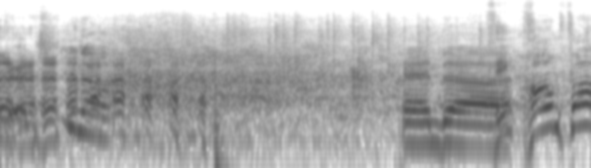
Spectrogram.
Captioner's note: audience laughs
